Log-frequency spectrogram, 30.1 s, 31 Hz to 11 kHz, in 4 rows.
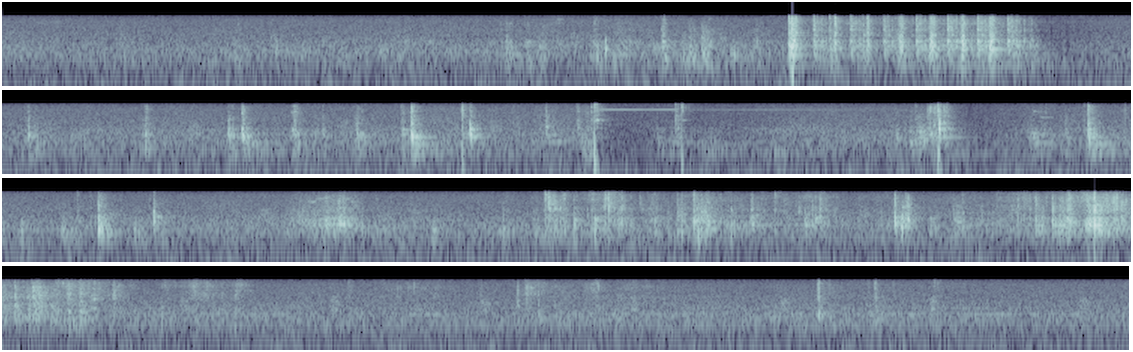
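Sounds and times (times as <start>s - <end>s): typewriter clicking: 5.2s - 7.0s
thin ringing tone: 11.4s - 13.7s.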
